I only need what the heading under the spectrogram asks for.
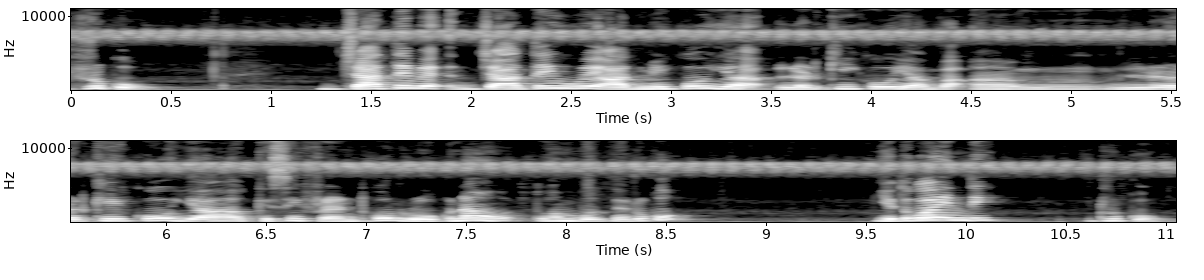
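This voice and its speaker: A woman with an Indian accent teaching English vocabulary, explaining each phrase slowly and repeating it with pauses. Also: fairly high pitch, a little mellow. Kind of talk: spoken English vocabulary lesson.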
